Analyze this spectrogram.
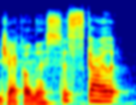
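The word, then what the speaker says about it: Schuyler: check on this the Skyler is it Skyler Skyler the Skyler sisters it's spelled s c h u y l e r just for the record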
